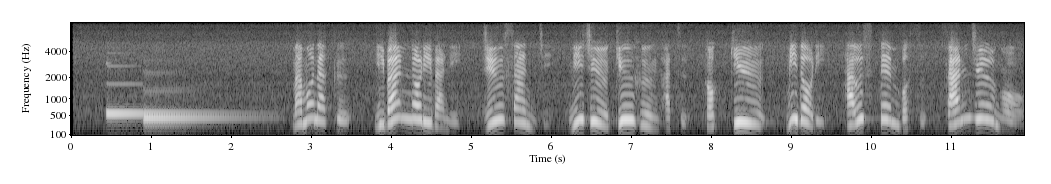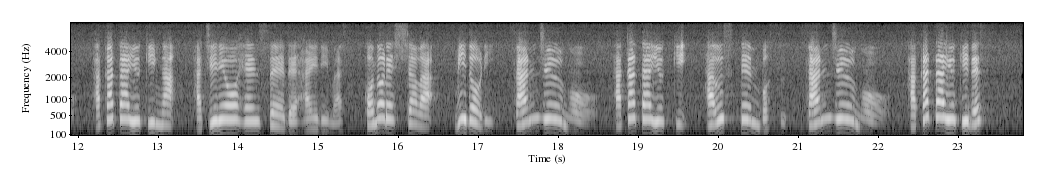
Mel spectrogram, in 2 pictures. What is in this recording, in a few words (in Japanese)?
2番のりば接近予告放送; みどり・ハウステンボス30号 博多行き; takeo onsen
